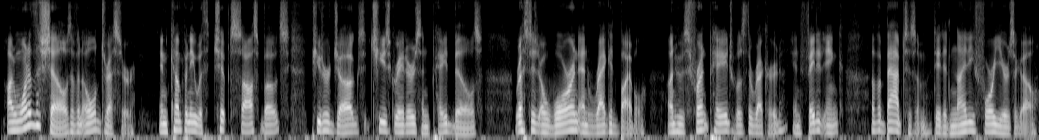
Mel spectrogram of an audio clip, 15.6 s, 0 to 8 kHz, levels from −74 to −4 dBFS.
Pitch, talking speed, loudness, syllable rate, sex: 120 Hz, 175 wpm, -22 LUFS, 5.0 syllables/s, male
